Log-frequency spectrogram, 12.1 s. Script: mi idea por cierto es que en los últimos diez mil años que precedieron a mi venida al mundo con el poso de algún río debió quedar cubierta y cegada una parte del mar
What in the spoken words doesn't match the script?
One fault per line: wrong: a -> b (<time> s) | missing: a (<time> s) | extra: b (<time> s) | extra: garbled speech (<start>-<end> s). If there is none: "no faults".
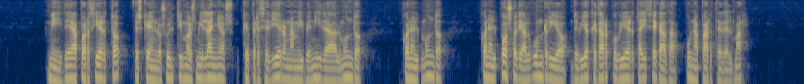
missing: diez (3.0 s)
extra: mundo con el (6.3 s)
